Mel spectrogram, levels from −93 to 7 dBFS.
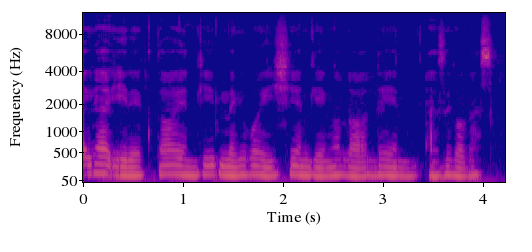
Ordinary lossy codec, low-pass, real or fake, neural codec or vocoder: none; none; fake; vocoder, 24 kHz, 100 mel bands, Vocos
